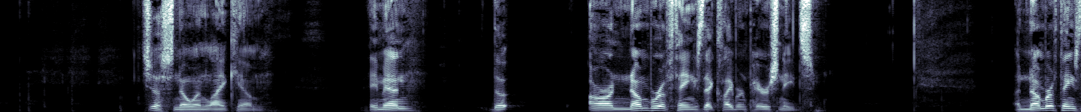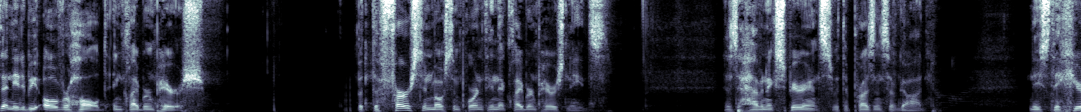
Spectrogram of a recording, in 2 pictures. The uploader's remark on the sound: Today I preached a message at our church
